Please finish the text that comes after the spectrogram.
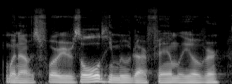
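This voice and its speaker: Low-pitched man, earnest interview guest. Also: flat delivery, quick pace, mellow, clear, resonant tone. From grew up in Kenya. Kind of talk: conversational interview.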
